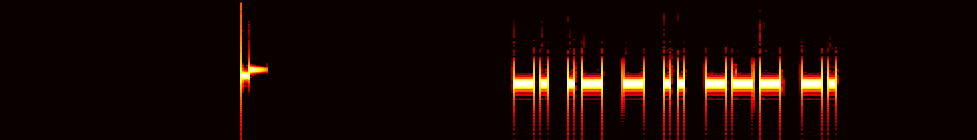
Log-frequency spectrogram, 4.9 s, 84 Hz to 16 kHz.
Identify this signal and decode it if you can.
Morse code, heard as a keyed tone, about 34 wpm, 700 Hz. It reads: NATION
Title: Top 751-1000 Words 35wpm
